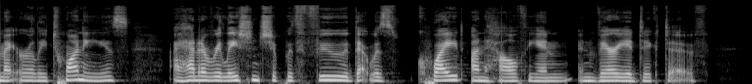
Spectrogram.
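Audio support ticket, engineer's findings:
Overlapping chunks: short stutter at 1.99–2.02 s, after "I had", and at 5.02–5.04 s, after "food that was quite". About 21 ms replayed at each join, 3.0 s apart. Chunking stage starts each block before the previous one ends, duplicating the seam.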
